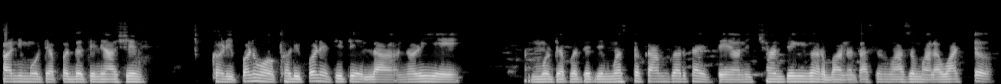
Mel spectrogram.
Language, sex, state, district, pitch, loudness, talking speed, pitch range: Marathi, male, Maharashtra, Pune, 125 Hz, -16 LUFS, 170 wpm, 120-135 Hz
